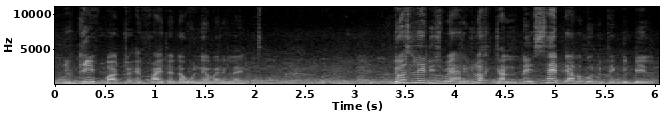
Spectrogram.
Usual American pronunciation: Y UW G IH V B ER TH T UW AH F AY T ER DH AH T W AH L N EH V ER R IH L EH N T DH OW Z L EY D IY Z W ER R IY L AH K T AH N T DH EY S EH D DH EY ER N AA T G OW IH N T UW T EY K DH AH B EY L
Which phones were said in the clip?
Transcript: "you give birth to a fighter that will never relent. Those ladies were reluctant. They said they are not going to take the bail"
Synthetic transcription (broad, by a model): Y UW G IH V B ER T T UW AH F AY T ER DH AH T W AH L N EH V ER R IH L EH T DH OW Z L EY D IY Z W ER R IY L AH K T AH N T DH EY S EH D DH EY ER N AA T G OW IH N T UW T EY K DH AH B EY L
